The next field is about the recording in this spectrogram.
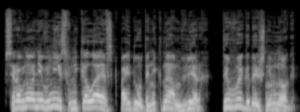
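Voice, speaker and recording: A man's voice: high-pitched, animated, fairly quick, a little mellow, pitched above the performer's own voice. A male narrator voicing a tall, earnest young prospector who longs to go home.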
